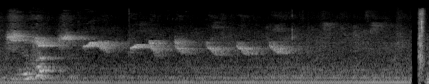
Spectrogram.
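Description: Baby monkey giving a quick string of about eight high-pitched squeaky calls, each sliding down in pitch, the first one sweeping lower than the rest.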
